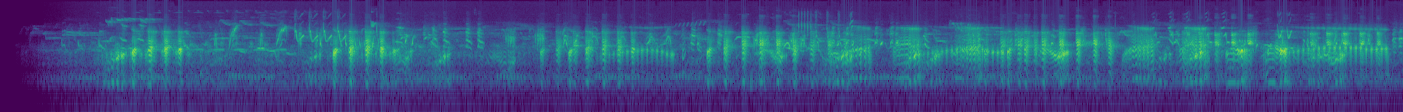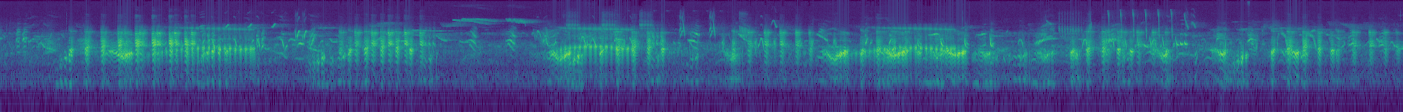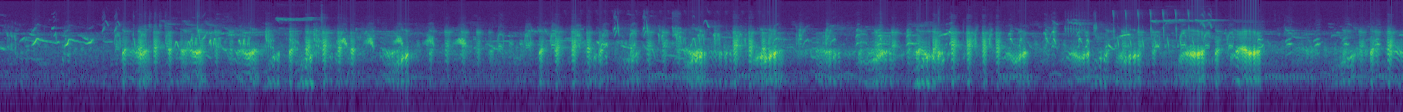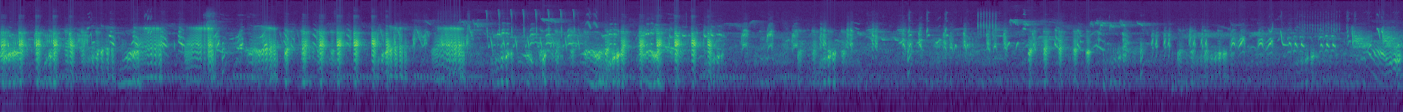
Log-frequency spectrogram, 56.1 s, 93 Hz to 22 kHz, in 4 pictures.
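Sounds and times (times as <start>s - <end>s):
green frog croaking: 0.8s - 18.4s, 19.5s - 28.3s, 28.9s - 56.1s.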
